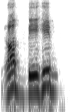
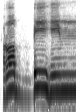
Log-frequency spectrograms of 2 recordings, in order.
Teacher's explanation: Ghunna inatokea puani. Pumzi inakuja inajaa huko puani, haitoki nje.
